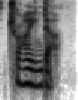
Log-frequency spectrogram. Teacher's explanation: You don't have to say to, and this T changes to a D.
